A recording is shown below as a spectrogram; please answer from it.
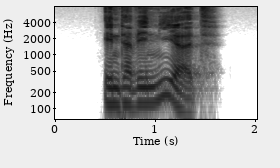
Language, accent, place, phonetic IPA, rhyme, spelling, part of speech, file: German, Germany, Berlin, [ɪntɐveˈniːɐ̯t], -iːɐ̯t, interveniert, verb, De-interveniert.ogg
- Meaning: 1. past participle of intervenieren 2. inflection of intervenieren: second-person plural present 3. inflection of intervenieren: third-person singular present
